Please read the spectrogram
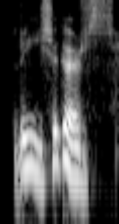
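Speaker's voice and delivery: slow, gruff grunt. A narrator's reading. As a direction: grunt it out slowly like a gruff farmer. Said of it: "he grunted".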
